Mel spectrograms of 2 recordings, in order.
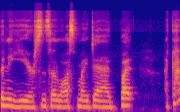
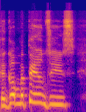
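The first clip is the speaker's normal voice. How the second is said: put-on Bronx New York accent; 3 semitones higher, 5 dB louder than usual. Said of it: "picture a Bronx, New York accent when he does it".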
